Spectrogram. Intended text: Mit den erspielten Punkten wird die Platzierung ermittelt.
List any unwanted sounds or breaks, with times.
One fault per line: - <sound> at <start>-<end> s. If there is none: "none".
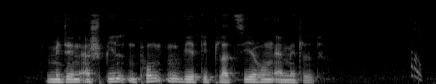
- chirp at 4.1-4.2 s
